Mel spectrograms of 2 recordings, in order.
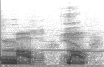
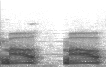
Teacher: you make like an l sound but instead of putting your tongue there you put it behind your bottom teeth · just say it like you're used to Mal M and now instead of the tongue up for the L in the end you put the tongue down instead of Mal you say Mal Mal so what we can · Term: soft one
